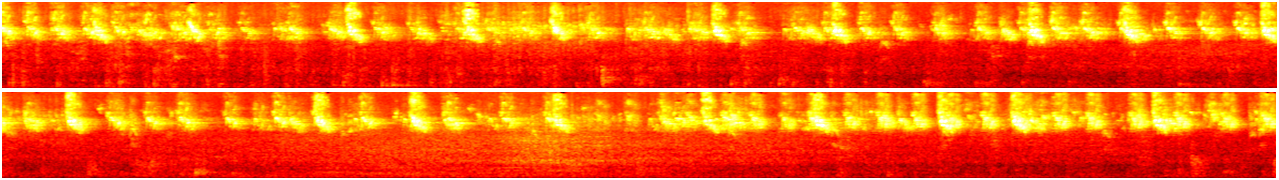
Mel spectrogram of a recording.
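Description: Small birds chirping rapidly and continuously, several high, short chirps every second, thinning briefly a little after the middle.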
